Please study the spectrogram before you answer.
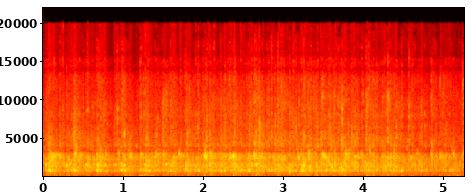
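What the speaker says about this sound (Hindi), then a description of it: "तो जोरदार तालियों के साथ स्वागत कीजिए मशहूर एक्टर दानिश इकबाल जी का।" Sustained applause from a studio audience welcoming actor Danish Iqbal onto a TV news show, a steady, dense wash of clapping that holds at even loudness throughout with no talk over it.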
